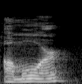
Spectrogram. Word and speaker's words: Amour: Amber Amore, I think that's how you pronounce her name, is A-M-O-U-R. Amore. Amore.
